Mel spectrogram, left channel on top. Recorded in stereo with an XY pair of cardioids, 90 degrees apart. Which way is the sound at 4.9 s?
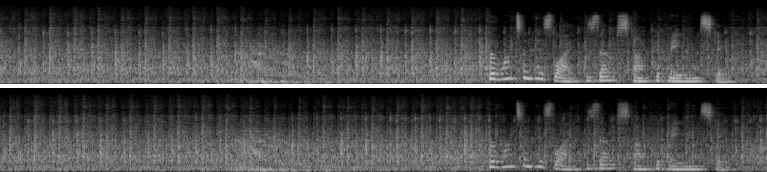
40° left.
